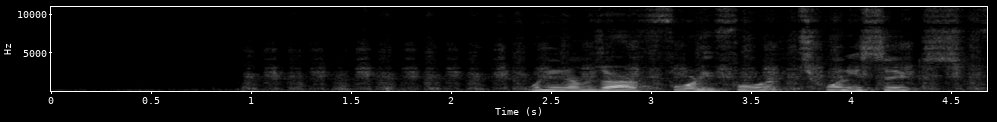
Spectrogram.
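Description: A coin scratches briskly across a lottery ticket.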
